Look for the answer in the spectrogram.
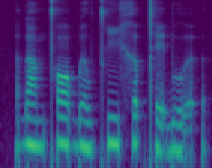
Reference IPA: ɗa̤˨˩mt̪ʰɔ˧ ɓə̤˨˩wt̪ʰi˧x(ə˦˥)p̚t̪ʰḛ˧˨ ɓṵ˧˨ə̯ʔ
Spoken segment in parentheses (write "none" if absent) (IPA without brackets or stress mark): ə˦˥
